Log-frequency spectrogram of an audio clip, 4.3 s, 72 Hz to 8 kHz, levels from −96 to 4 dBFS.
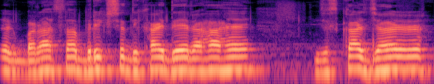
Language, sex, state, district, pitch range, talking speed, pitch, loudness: Hindi, male, Bihar, Sitamarhi, 150-165 Hz, 140 wpm, 160 Hz, -14 LUFS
